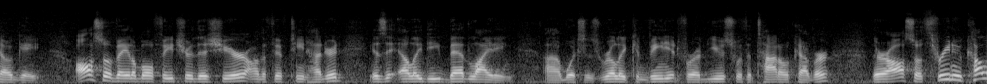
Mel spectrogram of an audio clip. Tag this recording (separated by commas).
Speech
